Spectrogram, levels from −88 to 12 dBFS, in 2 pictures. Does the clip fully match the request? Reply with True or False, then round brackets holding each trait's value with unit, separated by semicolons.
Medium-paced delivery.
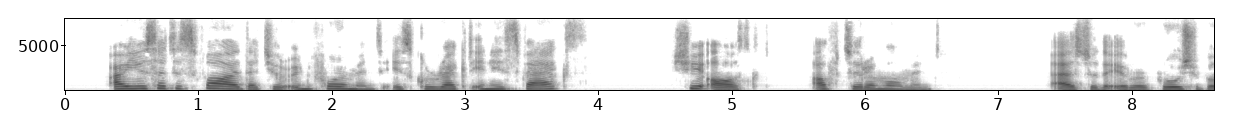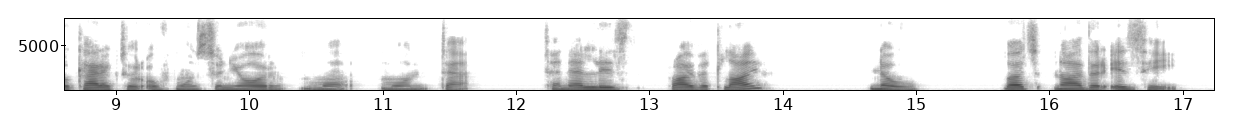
False (120 wpm)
